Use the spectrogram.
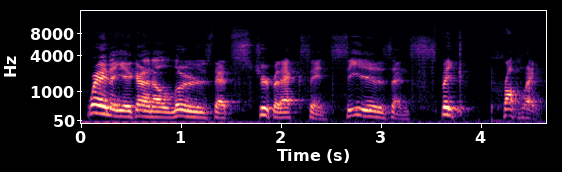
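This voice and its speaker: A man's voice: medium pitch, lively intonation, fairly bright tone. A man voicing a stern, bullying, contemptuous male primary school teacher in a told story, with a commanding manner. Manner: slow, commanding classroom instruction.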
